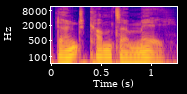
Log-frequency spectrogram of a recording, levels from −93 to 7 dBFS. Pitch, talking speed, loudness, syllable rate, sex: 90 Hz, 190 wpm, -15 LUFS, 3.8 syllables/s, male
